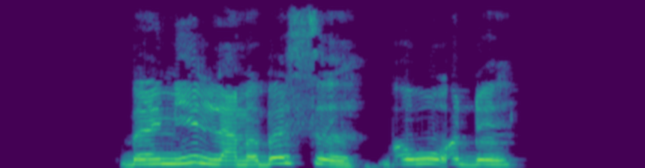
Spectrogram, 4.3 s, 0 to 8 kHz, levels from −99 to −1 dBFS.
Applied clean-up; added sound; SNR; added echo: none; none; none; none.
